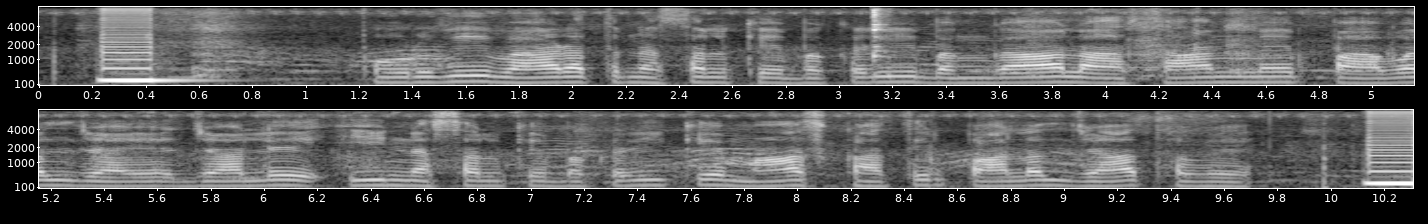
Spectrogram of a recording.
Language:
Bhojpuri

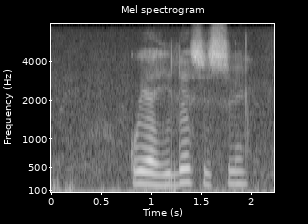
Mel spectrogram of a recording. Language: Tsonga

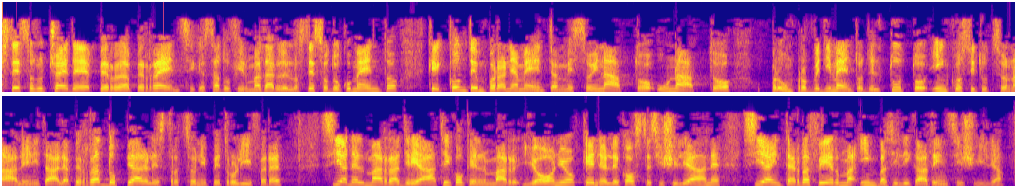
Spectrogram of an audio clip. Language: Italian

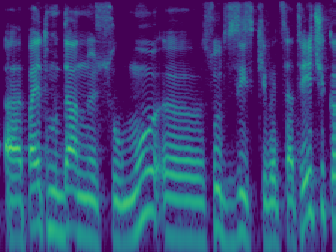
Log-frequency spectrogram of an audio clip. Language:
Russian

